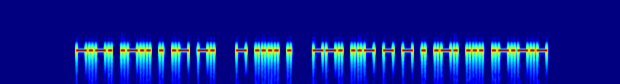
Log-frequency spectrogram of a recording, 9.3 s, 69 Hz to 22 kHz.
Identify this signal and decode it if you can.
Morse code, heard as a keyed tone, about 25 wpm, 700 Hz. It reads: CLEAN THE GUTTERS.
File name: Easy Sentences with Hints - 25wpm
